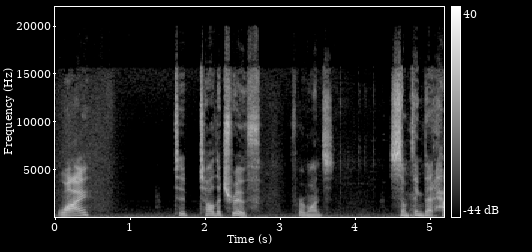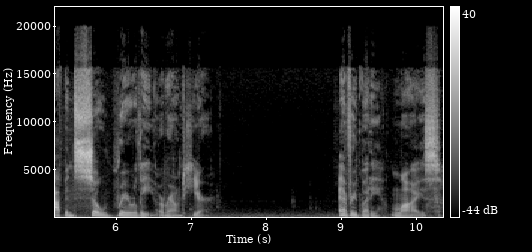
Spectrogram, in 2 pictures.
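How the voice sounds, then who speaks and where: A woman's voice: lowish voice, animated, takes it slowly, long pauses. Defiant, sarcastic teenage girl, faint noise. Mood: bitter, sarcastic. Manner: blunt, biting, sarcastic. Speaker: voice actor. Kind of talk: dramatic video game cutscene acting.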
